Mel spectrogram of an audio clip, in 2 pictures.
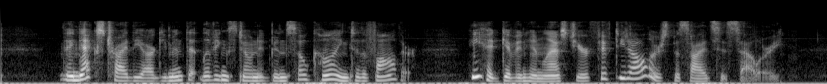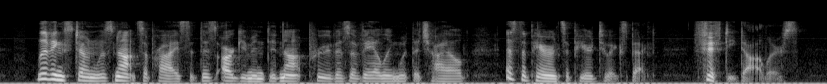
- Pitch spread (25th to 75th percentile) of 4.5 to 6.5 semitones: Yes, average, 5.1 semitones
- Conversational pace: Yes, average, 170 wpm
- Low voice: No, medium, 160 Hz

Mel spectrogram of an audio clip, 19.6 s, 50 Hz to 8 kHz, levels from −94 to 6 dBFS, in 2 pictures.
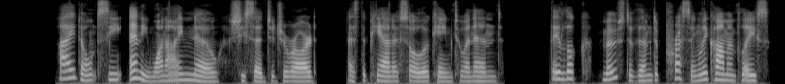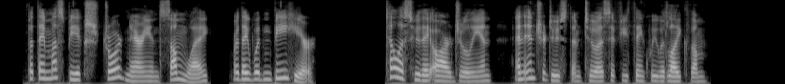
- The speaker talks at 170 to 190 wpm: Yes, average, 175 wpm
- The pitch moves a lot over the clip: Yes, wide, 5.7 semitones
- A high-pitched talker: No, medium, 180 Hz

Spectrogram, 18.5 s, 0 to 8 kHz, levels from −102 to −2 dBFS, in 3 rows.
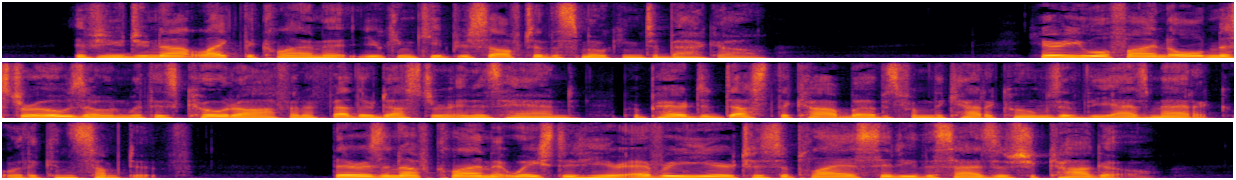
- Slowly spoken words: No, fast, 205 wpm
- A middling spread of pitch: Yes, average, 4.0 semitones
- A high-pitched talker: No, medium, 140 Hz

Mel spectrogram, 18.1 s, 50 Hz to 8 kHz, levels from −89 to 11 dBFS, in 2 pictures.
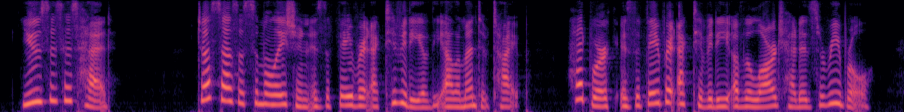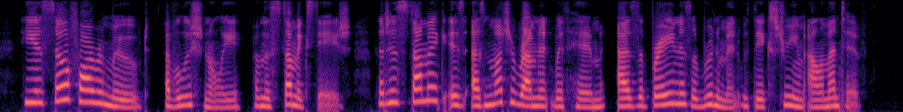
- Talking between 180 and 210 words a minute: Yes, average, 185 wpm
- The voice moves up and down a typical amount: No, wide, 5.9 semitones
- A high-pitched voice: Yes, high, 225 Hz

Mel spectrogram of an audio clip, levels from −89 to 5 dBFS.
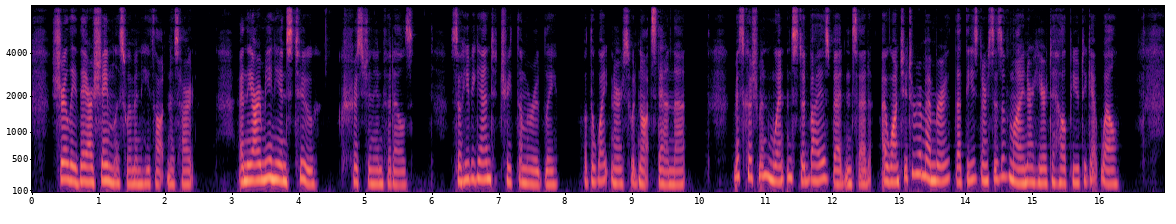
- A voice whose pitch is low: No, high, 190 Hz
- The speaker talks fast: Yes, fast, 210 wpm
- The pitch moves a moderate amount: Yes, average, 3.7 semitones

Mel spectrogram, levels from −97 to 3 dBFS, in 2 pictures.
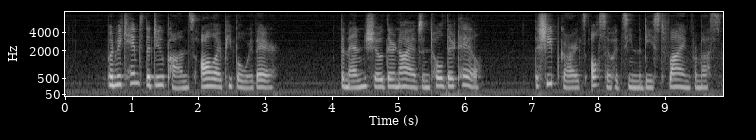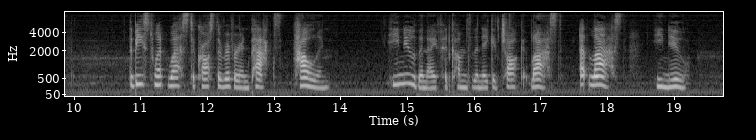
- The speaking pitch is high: Yes, high, 230 Hz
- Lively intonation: No, average, 4.6 semitones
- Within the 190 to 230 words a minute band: No, average, 175 wpm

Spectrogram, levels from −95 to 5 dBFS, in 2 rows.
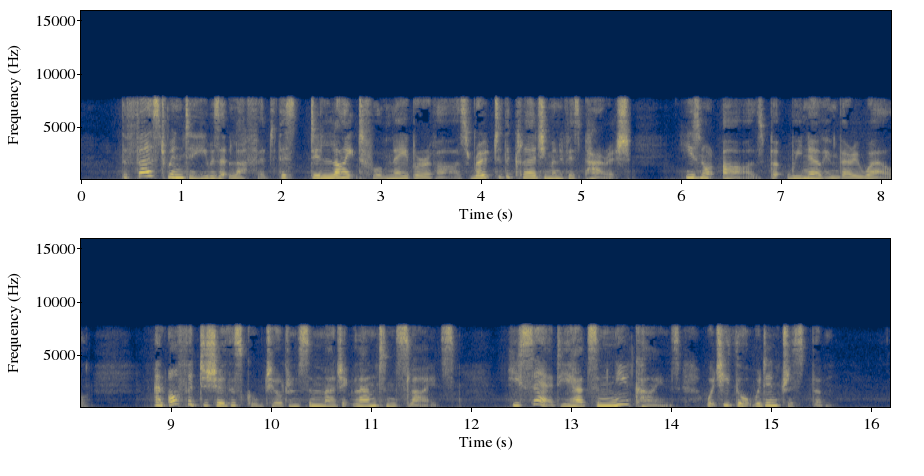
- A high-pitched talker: Yes, high, 210 Hz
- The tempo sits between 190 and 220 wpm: Yes, average, 195 wpm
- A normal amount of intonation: No, wide, 6.5 semitones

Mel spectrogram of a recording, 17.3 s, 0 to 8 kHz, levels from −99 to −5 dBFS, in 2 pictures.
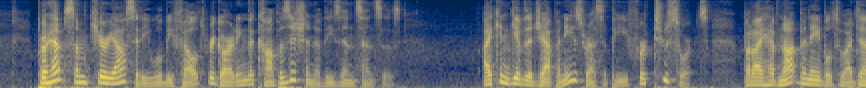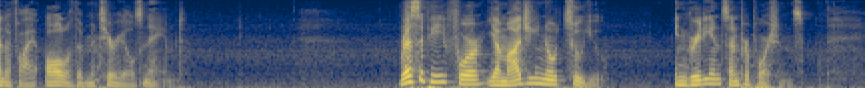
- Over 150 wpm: No, average, 140 wpm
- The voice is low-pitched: Yes, low, 130 Hz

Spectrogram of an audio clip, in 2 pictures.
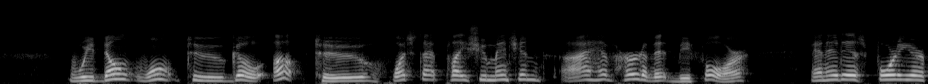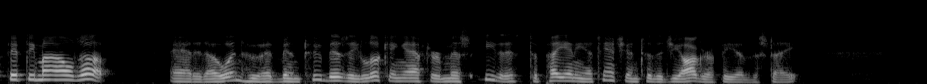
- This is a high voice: No, medium, 175 Hz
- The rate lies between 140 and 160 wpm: Yes, average, 150 wpm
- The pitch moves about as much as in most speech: No, wide, 7.3 semitones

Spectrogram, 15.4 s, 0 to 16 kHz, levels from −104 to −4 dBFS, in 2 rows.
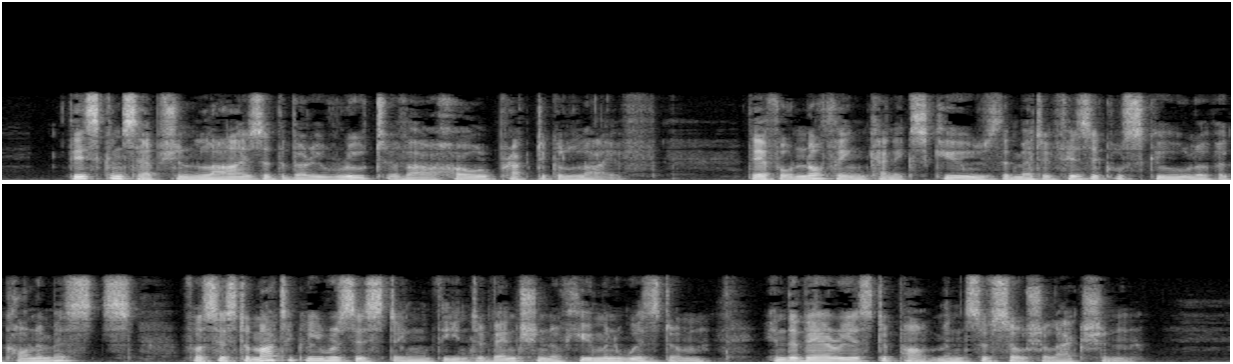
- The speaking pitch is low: Yes, low, 105 Hz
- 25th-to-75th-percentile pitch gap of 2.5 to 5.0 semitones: No, wide, 5.6 semitones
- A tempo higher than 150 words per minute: No, average, 140 wpm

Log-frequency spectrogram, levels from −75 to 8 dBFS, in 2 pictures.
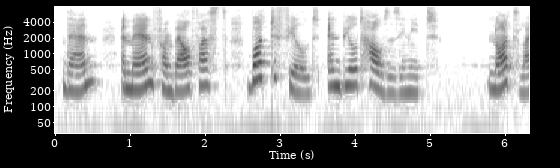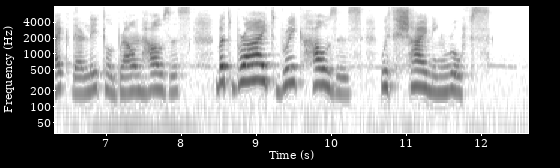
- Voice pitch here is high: Yes, high, 215 Hz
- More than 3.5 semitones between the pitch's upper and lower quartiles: Yes, average, 4.8 semitones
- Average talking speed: No, slow, 120 wpm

